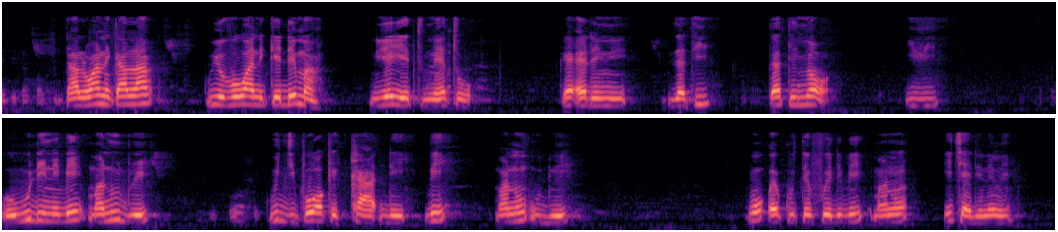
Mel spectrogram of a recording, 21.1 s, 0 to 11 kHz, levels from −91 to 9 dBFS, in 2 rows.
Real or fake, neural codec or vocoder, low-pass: real; none; 7.2 kHz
